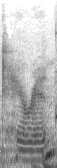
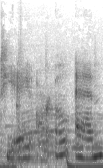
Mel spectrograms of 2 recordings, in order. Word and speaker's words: Taron: Then I have Taron, spelled T-A-R-O-N, Taron for the boy side.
